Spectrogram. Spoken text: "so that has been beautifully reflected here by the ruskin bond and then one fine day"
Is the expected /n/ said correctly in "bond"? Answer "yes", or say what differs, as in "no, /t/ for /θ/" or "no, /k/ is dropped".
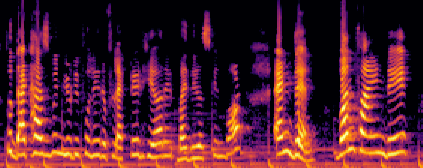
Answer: no, /n/ is dropped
